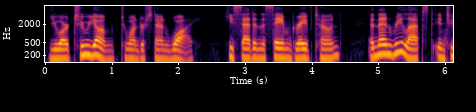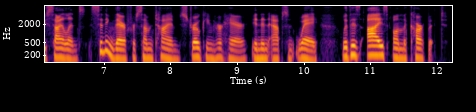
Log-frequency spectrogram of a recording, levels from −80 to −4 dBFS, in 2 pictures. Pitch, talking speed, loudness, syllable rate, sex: 165 Hz, 180 wpm, -21 LUFS, 4.8 syllables/s, female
